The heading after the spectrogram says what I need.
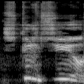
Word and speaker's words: sculpture: Donc, un autre mot aussi, sculpture, super. Sculpter, sculpture. D'ailleurs, c'est le nom dérivé du mot, et on pourrait ajouter aussi sculpteur, grand frère. Donc, dans tous ces mots, le P ne se prononce pas.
